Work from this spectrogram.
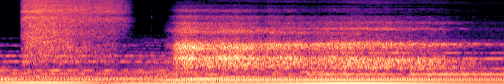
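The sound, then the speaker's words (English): Slow guided breathing for relaxation, a long airy inhale through the nose followed by a longer, steady exhale through the mouth, soft and breathy over a quiet sustained musical drone. “We're going to take a nice inhale through the nose and exhale through the mouth.”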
